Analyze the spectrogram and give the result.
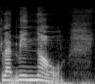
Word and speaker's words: let me know: 那么这位同事还建议他 If you need any help with your report, just let me know. 要注意 let me know. 注意他的表达 T 是不发音的 Let me know.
